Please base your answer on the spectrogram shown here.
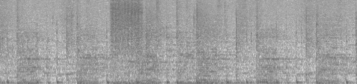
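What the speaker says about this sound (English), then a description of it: "Do like the submachine gun" Submachine gun fire in the video game Red Faction Guerrilla, set in the Badlands: repeated short bursts of shots and crashing impacts, loud and close, with a bright blast near the middle and no talking.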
